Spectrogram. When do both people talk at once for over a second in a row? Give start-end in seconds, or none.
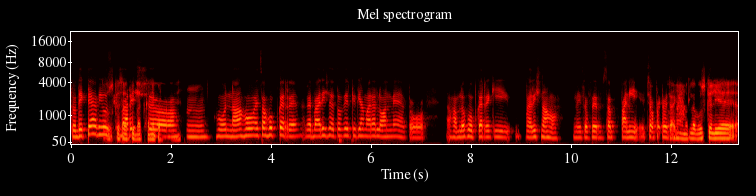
0.6-2.2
